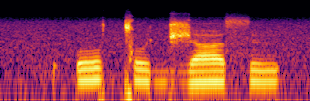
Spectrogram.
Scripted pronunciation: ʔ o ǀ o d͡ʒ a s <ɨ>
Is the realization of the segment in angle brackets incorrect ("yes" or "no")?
no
